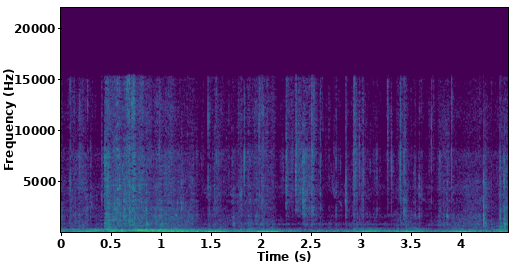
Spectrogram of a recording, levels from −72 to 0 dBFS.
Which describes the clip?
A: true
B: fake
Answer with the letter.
A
